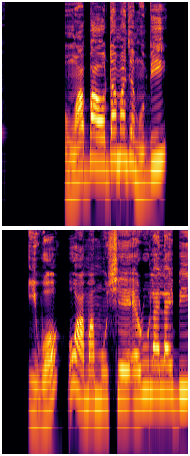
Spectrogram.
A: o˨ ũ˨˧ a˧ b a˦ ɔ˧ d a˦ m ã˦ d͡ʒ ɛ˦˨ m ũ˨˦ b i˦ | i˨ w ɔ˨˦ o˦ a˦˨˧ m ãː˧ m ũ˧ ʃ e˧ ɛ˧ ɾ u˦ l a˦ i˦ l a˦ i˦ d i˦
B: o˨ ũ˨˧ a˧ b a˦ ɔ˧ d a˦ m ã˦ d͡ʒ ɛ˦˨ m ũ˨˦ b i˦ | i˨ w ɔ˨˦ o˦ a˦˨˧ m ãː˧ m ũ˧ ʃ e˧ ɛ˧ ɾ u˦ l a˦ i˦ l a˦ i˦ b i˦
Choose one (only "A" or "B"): B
